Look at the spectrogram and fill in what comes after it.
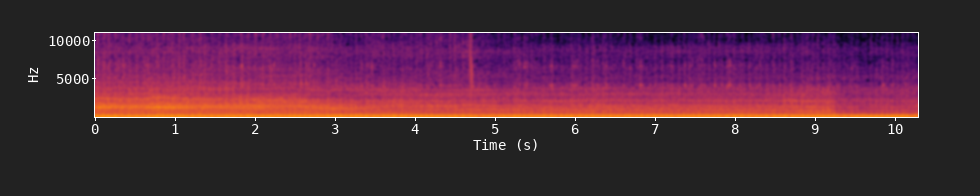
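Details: Vespa PX two-stroke idling with an irregular metallic clatter over the beat, appearing after a new clutch was fitted; owner suspects the clutch, cause unclear.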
